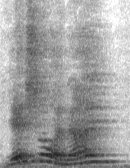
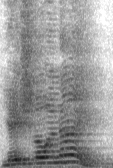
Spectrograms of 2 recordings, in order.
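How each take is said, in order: First: It is said with a questioning tune. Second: It is said with a statement tune. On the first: Asking whether he has eyes. "Notice the tone. I'm asking the question" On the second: Stating that he has eyes. "if he has the eyes... the tone and inflection as well"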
